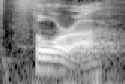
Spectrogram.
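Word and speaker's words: thora (φθορά): The word there is thora. If you were to spell it with English letters, it would be F-T-H-O-R-A, thora. Hey, you know, it's Greek. What can you? I don't make up these words. Thora.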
